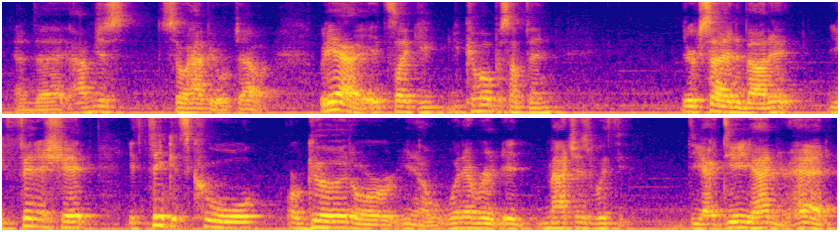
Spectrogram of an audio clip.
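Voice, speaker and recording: A man with an American accent mumbles at a fairly quick pace and medium pitch with ordinary pitch variation, amid audible room echo and noticeable background noise. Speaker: musician vlogger. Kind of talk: casual vlog monologue. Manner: mumbling; halting, many fillers.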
